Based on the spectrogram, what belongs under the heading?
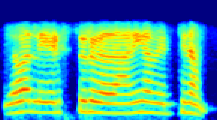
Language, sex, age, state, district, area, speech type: Telugu, female, 18-30, Andhra Pradesh, Visakhapatnam, urban, conversation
